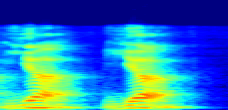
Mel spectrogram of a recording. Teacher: o i rápido e o schwa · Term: unstressed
